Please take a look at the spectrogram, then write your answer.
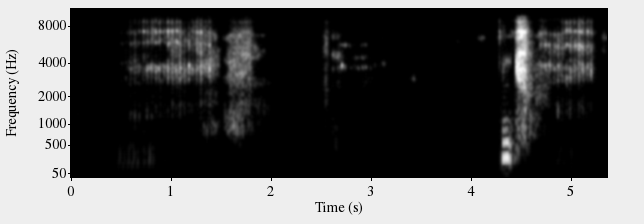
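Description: A female cat purring into the microphone makes a short rough, pulsing rumble and a brief murmur, then after a pause a sudden loud snuffling burst with soft shuffling sounds.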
